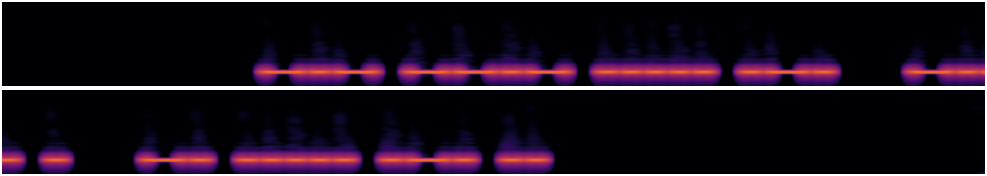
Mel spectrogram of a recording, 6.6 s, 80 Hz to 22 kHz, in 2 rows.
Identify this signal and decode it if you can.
Morse code, heard as a keyed tone, about 32 wpm, 700 Hz. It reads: KQ5R DE N5RI
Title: USA Callsign DE Callsign - 4 Characters - 30wpm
